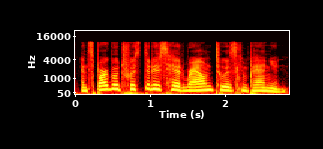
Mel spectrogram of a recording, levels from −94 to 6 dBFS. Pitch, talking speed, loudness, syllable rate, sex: 185 Hz, 190 wpm, -16 LUFS, 4.8 syllables/s, male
